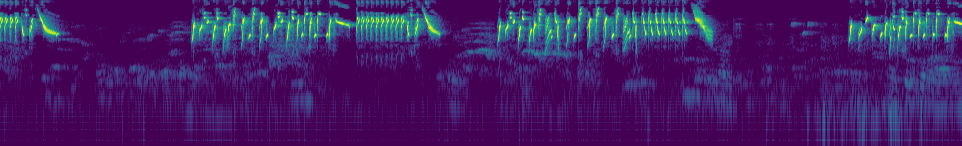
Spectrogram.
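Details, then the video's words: European goldfinch singing in the batbata style: bright twittering bursts and rapid buzzy trills in several phrases, separated by silent gaps of about two seconds, with a long chattering run in the middle. "طائر الحسون. اجمل الطيور المغردة Goldfinch. The most beautiful songbirds"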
